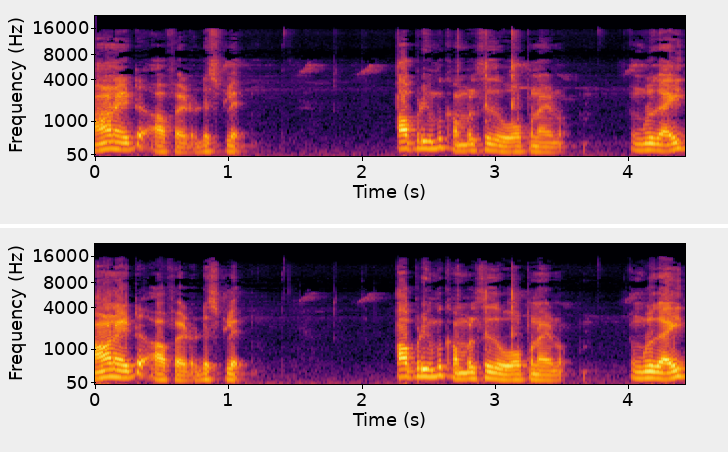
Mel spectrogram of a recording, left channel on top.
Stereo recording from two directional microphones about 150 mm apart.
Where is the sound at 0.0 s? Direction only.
50° right (ahead or behind).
